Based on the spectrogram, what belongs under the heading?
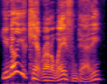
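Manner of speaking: ordinary delivery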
